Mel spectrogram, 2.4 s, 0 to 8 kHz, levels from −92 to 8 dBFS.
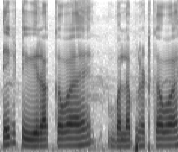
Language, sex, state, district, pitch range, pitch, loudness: Hindi, male, Uttar Pradesh, Saharanpur, 130-140 Hz, 135 Hz, -14 LUFS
